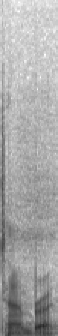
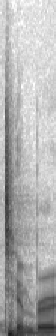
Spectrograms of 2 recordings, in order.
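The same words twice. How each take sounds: First: The word is pronounced the French way. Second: The word is pronounced the English way. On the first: The speaker calls it right. "it's timbre. Um, so it's a French word" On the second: The speaker calls it wrong. "it's not timbre"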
